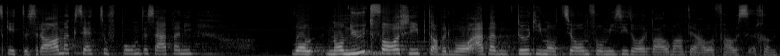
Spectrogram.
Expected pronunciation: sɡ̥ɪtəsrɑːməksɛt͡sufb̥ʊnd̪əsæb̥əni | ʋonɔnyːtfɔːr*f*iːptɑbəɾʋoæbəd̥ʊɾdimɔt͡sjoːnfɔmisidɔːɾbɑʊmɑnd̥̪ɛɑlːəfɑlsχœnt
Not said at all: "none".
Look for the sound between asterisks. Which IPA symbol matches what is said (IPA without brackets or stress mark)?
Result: ʃ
